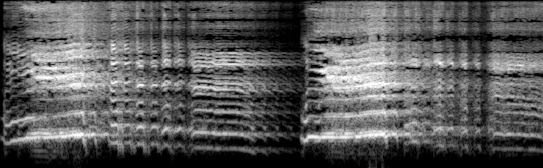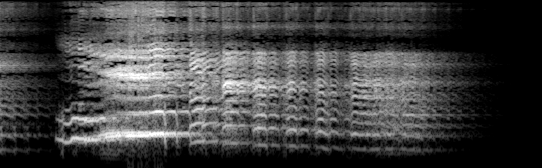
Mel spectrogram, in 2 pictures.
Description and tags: manic laugh
Probably the best insane laugh ever...
laugh, manic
